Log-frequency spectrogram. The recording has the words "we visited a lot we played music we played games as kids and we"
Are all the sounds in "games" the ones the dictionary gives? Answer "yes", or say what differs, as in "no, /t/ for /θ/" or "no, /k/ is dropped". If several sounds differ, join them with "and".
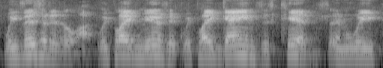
yes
